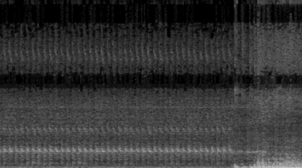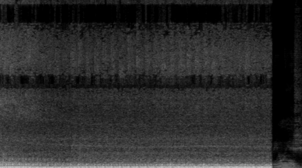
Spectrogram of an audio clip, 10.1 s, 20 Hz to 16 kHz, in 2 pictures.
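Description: After a few seconds of quieter background, an LT4 crate engine swapped into an El Camino fires up. It settles into a loud, close, steady rumble and then cuts off sharply near the end.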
